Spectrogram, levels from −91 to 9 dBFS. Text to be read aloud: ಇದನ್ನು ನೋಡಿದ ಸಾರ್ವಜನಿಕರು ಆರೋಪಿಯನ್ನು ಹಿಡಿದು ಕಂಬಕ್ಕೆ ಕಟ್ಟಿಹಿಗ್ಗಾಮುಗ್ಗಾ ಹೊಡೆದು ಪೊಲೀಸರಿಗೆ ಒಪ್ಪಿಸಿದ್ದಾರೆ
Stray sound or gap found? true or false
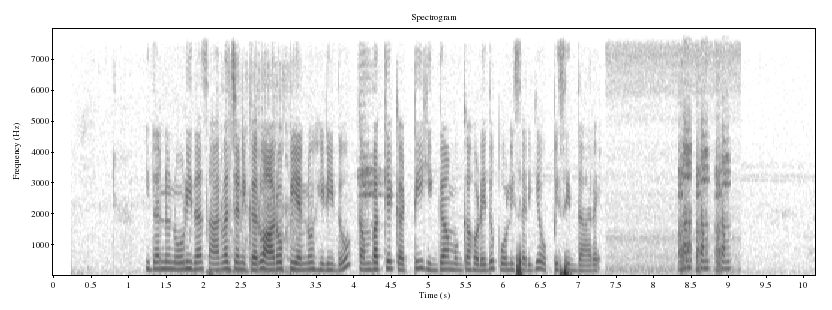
true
